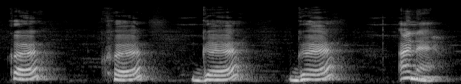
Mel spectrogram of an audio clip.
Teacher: इनके उच्चारण में जीभ का पिछला भाग गले को छूता है, इसीलिए इन वर्णों को कंठ से बोला जाता है। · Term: क वर्ग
